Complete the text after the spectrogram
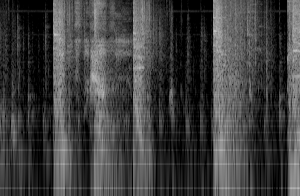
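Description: A pickaxe strikes a metal door with heavy clanks.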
